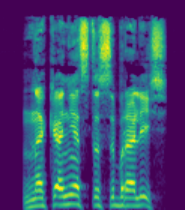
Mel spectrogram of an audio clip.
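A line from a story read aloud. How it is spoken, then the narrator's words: Grumbled. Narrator (Russian): проворчал он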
